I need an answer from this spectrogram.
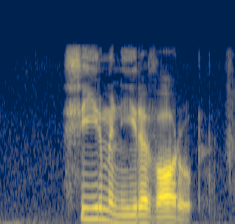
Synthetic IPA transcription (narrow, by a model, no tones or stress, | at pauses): fiːrməniːɾəvɑːɾɔp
